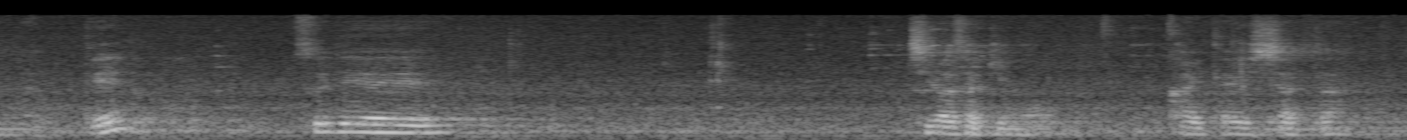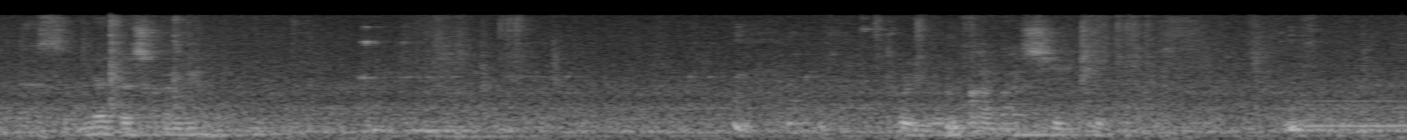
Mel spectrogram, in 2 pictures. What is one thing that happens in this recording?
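A young woman talks casually into a microphone.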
